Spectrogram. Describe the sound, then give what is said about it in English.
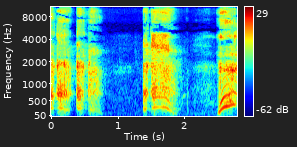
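Throat clearing in a few rough, voiced bursts: harsh, gravelly rasps that are loud and forceful, separated by short pauses. “Let me clear my throat.”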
